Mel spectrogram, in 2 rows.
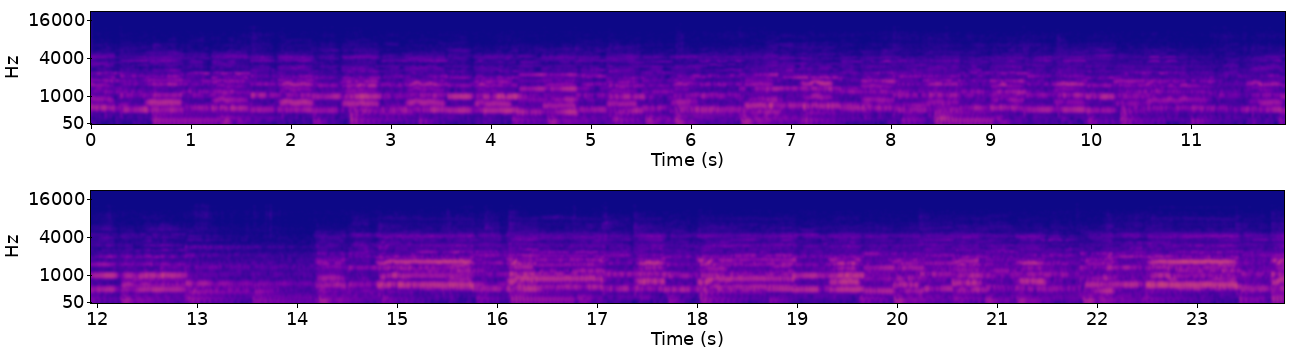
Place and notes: Kalinowskiego/Białostocki Teatr Lalek, Białystok, Poland - Wschód Kultury - Inny Wymiar 2018 cz.3
30 August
